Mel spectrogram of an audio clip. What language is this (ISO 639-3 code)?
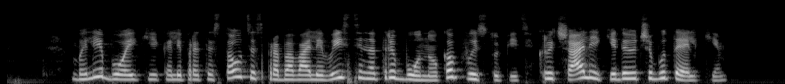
bel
